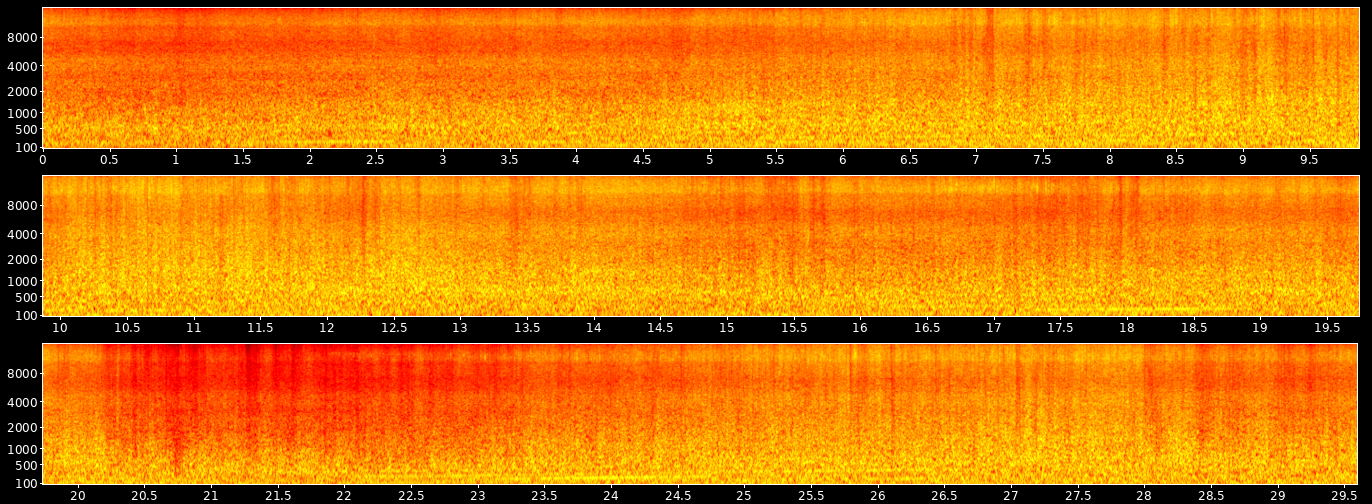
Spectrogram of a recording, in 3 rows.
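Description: Peugeot 106 1.6 16v four-cylinder engine working hard at high revs on track, its pitch climbing again and again as it pulls through the gears, under heavy wind and road noise. About two-thirds of the way through it eases off for a moment, then pulls again.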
